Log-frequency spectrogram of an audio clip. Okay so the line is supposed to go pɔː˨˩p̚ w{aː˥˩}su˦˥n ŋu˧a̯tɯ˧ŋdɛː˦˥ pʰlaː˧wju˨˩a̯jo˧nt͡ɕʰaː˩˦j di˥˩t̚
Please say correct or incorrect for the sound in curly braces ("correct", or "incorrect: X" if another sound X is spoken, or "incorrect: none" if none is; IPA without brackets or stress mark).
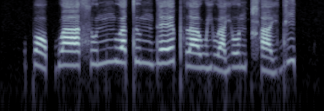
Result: incorrect: aː˧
